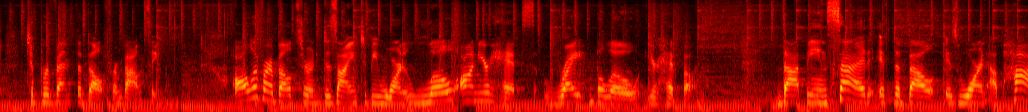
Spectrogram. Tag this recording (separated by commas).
Speech, Music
